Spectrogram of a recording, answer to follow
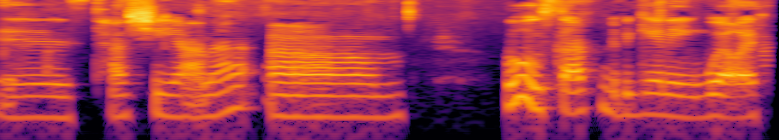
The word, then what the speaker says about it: Tysheona: I hope I pronounced your first name right because I hate it. Tysheona.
